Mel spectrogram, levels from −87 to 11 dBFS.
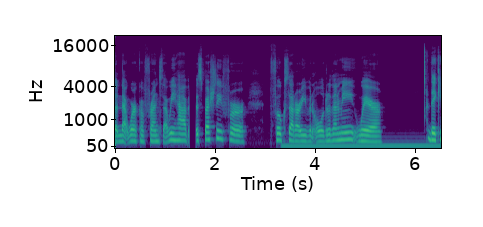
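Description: Right after "friends that we have", at 1.47 s, the speech drops to dead silence for about 140 ms and resumes at "especially for" around 1.61 s. That gap sounds like a Bluetooth stall, likely interference holding up packets until the headphones' buffer emptied and playback paused.

From 3.29 s through to the end there's mains hum, a steady 60 Hz tone sitting roughly 15 dB under the speech. It's the power line leaking into the signal, typically through a ground loop or a transformer close by.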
